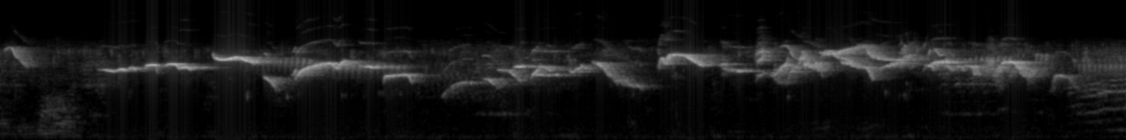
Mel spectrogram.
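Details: At a songbird contest in Semende Perapau, an Oriental magpie-robin (kacer) sings a long, varied run of clear whistles, slurred downward notes and quick warbling twitters, nearly continuous after a quiet first second.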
